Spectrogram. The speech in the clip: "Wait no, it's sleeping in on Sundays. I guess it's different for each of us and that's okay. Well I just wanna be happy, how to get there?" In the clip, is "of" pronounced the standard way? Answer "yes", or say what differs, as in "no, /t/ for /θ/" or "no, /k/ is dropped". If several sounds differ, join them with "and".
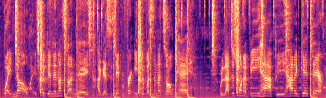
yes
